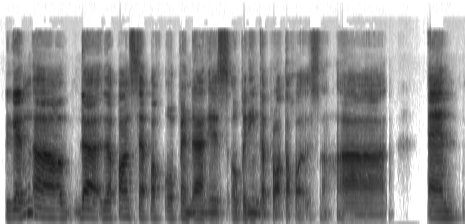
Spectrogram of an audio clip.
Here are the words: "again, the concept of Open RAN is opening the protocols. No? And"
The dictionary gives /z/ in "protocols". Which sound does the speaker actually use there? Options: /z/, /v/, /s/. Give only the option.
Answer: /s/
